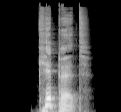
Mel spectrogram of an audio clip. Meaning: second-person plural subjunctive I of kippen
- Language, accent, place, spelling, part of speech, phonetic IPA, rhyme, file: German, Germany, Berlin, kippet, verb, [ˈkɪpət], -ɪpət, De-kippet.ogg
